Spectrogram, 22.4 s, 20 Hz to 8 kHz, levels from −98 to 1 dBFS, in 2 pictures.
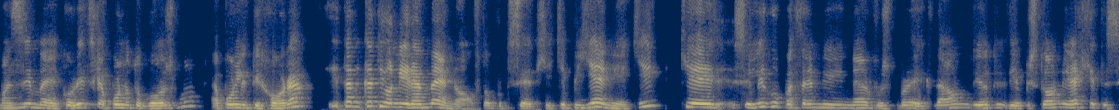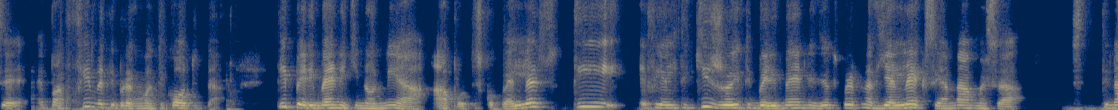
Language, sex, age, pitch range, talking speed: Greek, female, 50-69, 180-240 Hz, 140 wpm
